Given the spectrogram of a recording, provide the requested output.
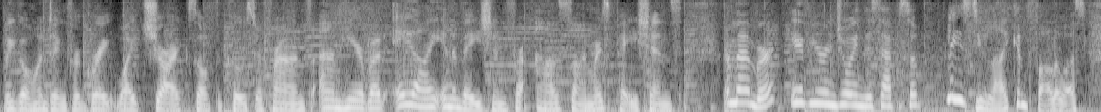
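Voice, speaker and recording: A woman's voice: lowish voice, big pitch swings, quick pace. A woman hosting a news podcast, reading scripted narration. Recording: clear music bed underneath. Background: music.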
